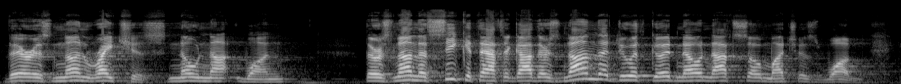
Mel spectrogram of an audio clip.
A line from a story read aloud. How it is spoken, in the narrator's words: he said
